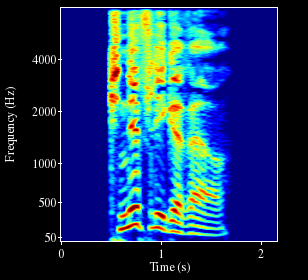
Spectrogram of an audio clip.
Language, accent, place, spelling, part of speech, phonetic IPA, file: German, Germany, Berlin, kniffligerer, adjective, [ˈknɪflɪɡəʁɐ], De-kniffligerer.ogg
- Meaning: inflection of knifflig: 1. strong/mixed nominative masculine singular comparative degree 2. strong genitive/dative feminine singular comparative degree 3. strong genitive plural comparative degree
